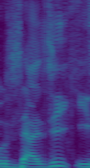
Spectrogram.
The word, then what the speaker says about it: tzatziki: You haven't had no tzatziki sauce in a And minute.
